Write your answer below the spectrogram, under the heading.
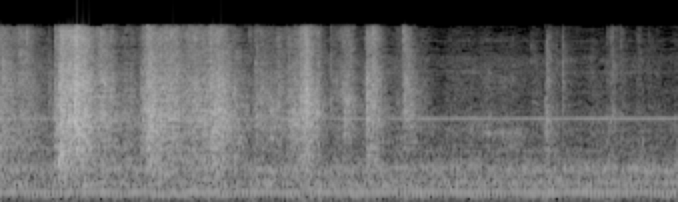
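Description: Aluminum foil crinkling and rustling as it is pressed into a metal baking pan, in a run of crackly bursts that stops about three seconds in.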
